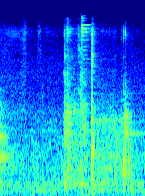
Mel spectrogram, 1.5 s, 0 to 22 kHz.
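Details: Commodore SX-64 with its built-in 1541 floppy drive, reading a genuine 1541 test disk: quiet, irregular sharp ticks and chattering clicks as the head knocks while failing to read. The drive mechanism is at fault.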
